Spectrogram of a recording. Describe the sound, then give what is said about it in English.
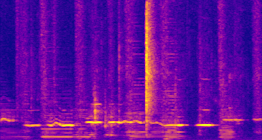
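A professional whistler carries a melody in clear, sustained notes that glide smoothly between pitches, with a few brief breaths and a softer, fuller sound underneath. “And then, of course, they ask, like, what do you play? And then it's like, I whistle.”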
